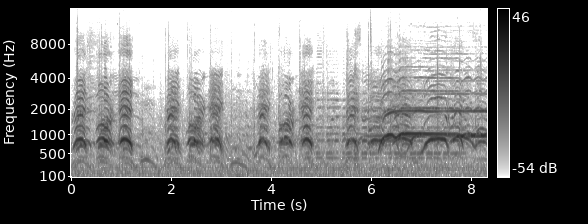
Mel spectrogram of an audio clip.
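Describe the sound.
About two dozen teachers and school staff chant in loud, rhythmic bursts, each shout rising and falling, while waving signs outside a school on a road corner in the Gilbert District near Apache Junction. Partway through, several passing cars honk, holding long steady tones that overlap the chanting.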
